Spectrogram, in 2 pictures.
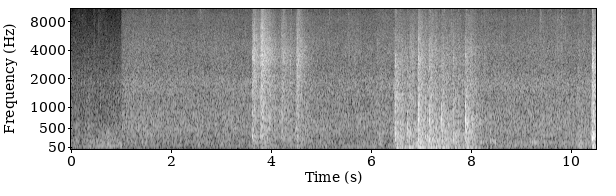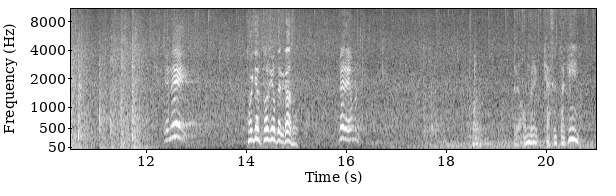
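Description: Heavy rain falls steadily outdoors.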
